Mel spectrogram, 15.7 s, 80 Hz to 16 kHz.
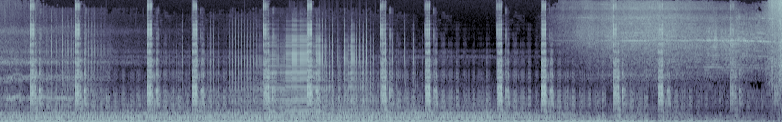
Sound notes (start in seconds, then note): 0.0 goulish breathing; 2.5 creaking footsteps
